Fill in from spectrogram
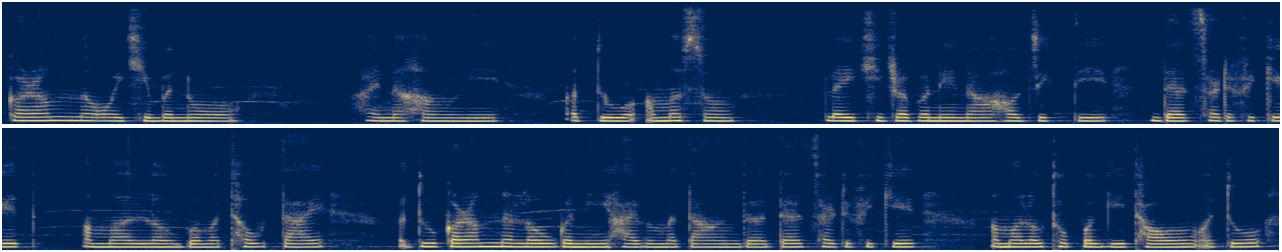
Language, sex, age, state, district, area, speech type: Manipuri, female, 18-30, Manipur, Chandel, rural, spontaneous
